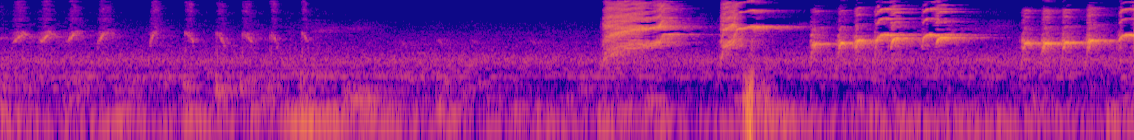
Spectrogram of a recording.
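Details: Greater green leafbird of the large 'kebo' type, a former contest bird with a very loud, ear-piercing voice. After faint chips, the bird bursts into loud, sharp, buzzy notes and rapid whistled trills that swing up and down.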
